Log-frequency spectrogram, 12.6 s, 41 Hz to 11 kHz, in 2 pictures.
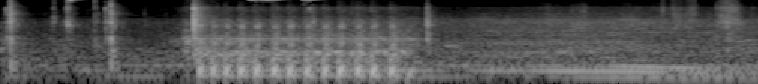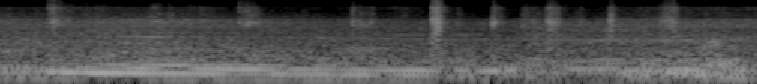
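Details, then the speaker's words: Carbureted Yamaha Fino scooter, hard to start only in the morning (about 9 a.m.), starts easily later in the day: several short starter bursts and sputters fail before it catches into a low, uneven idle; hard cold start. "อ่าYamahaFenoรุ่นคาบูนะครับสตาร์ทยากตอนเช้านะครับแต่ว่าถ้าติดแล้วเนี่ยนะกลางวันเนี่ยมันก็สตาร์ทง่ายนะครับจะเป็นเฉพาะช่วงเช้านะ"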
